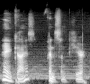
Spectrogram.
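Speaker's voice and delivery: ordinary delivery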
